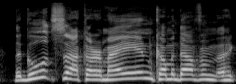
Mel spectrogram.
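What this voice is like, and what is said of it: Put-on Scottish accent. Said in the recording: “I'm just doing some Scottish accent. That's what it sounds like.”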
